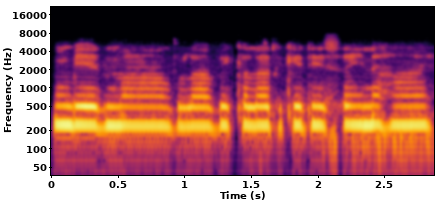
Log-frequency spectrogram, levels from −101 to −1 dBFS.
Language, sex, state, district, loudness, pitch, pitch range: Surgujia, female, Chhattisgarh, Sarguja, -13 LUFS, 245 Hz, 245-250 Hz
